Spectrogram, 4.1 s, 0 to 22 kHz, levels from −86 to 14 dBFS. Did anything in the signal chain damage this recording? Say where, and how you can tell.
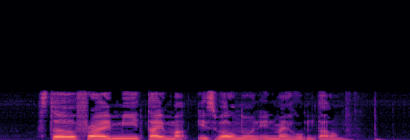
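No, nothing in the signal chain audibly damaged this speech recording. No stage, from capture through to playback, leaves a mark that can be heard at any point in the clip.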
